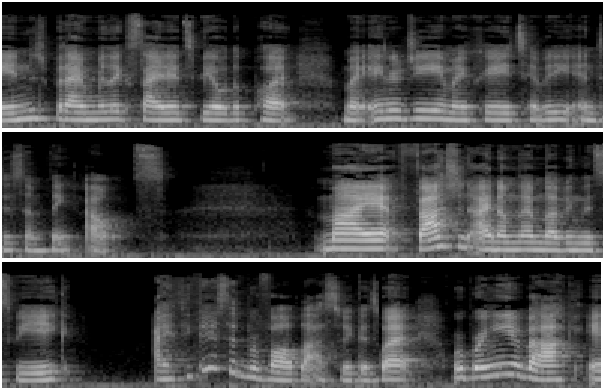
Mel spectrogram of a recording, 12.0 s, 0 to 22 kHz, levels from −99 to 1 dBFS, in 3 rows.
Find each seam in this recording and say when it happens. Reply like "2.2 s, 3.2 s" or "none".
10.5 s

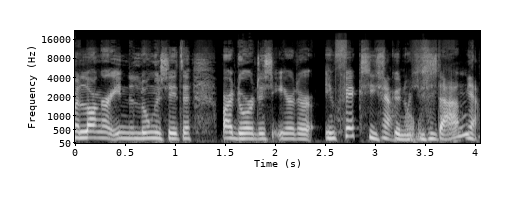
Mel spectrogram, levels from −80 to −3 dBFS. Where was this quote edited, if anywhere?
none

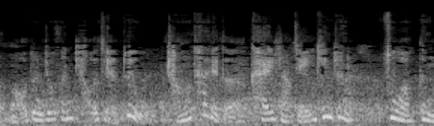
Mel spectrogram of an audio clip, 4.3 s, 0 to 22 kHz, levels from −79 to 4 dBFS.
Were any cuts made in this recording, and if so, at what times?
none

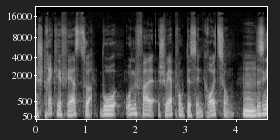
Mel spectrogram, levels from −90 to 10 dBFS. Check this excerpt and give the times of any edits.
1.1 s, 1.7 s, 3.3 s

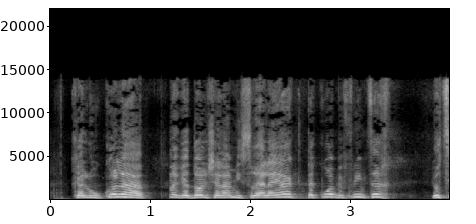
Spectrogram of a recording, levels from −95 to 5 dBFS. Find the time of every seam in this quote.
1.2 s

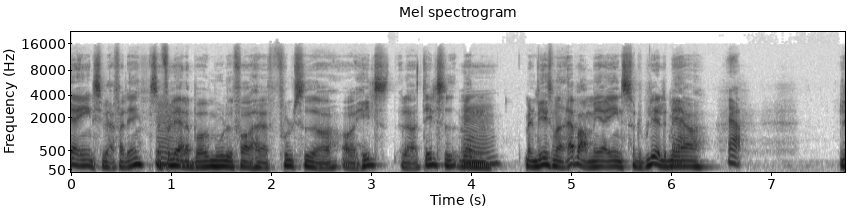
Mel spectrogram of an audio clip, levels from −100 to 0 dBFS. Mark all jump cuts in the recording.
none

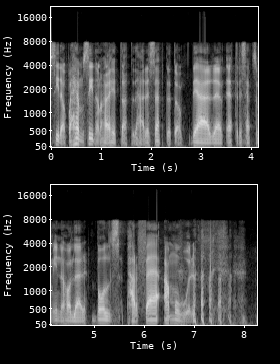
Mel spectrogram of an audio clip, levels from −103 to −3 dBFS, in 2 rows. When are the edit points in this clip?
4.9 s

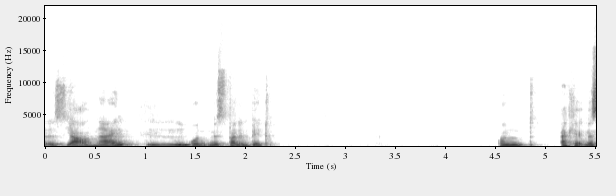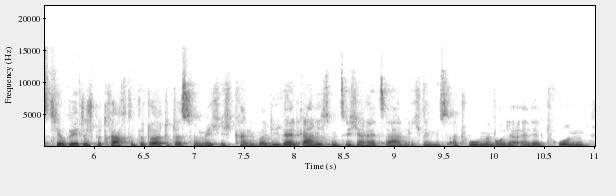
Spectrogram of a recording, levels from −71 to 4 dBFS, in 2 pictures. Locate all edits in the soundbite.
0.9 s, 5.0 s, 8.0 s, 9.3 s, 10.0 s

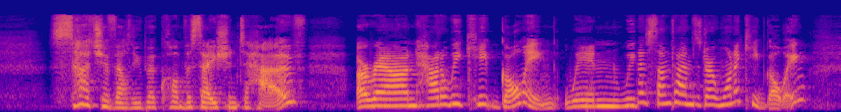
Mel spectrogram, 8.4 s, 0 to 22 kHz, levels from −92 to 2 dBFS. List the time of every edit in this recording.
6.4 s

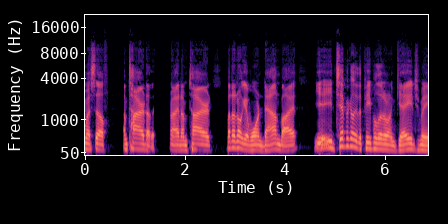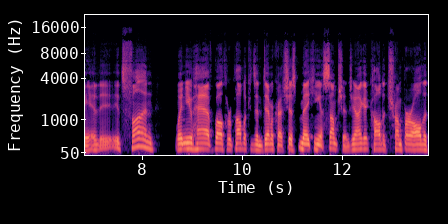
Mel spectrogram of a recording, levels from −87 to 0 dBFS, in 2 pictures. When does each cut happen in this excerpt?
none

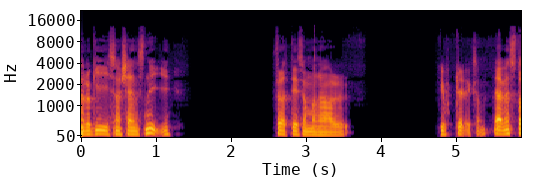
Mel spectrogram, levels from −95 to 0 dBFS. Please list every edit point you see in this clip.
none

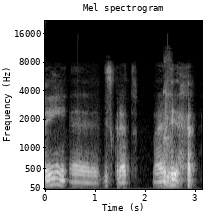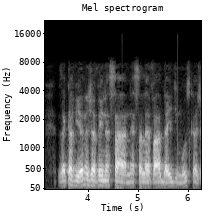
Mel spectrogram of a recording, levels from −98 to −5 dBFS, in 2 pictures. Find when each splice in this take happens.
2.0 s

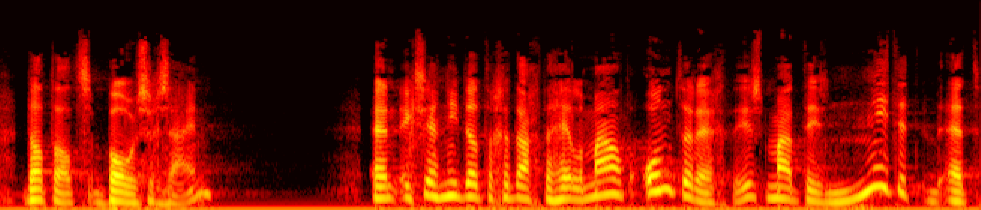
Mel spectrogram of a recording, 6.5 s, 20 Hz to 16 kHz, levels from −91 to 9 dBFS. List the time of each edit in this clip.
1.1 s

